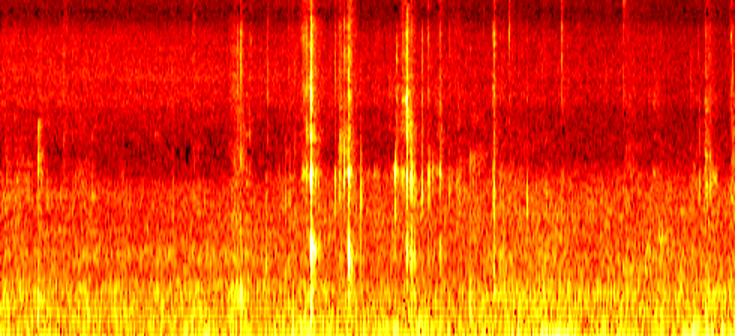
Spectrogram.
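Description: A poodle chews food during a home mukbang-style feeding, giving soft, scattered close bites and crunches over low room noise, with a few sharper crisp clicks around the middle.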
